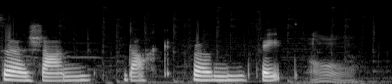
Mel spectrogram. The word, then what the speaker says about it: Jeanne d'Arc: But yeah, in French it's like Jeanne d'Arc.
